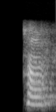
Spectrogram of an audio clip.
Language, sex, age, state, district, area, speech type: Marathi, female, 18-30, Maharashtra, Kolhapur, rural, conversation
